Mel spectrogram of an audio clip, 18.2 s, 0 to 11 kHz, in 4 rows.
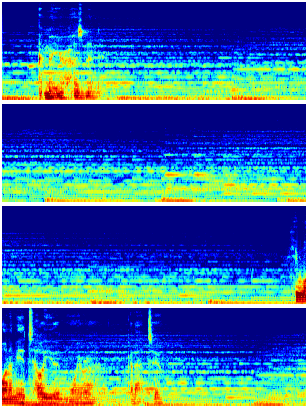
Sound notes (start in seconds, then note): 13.6 voiceover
